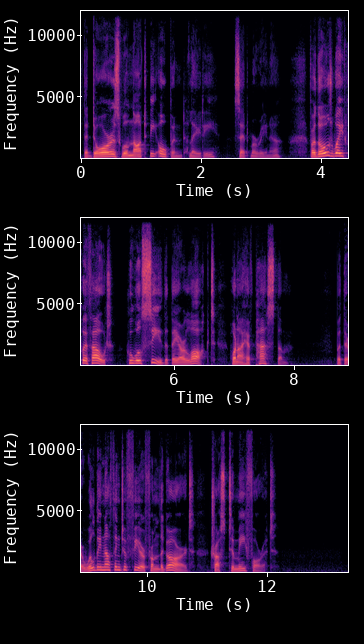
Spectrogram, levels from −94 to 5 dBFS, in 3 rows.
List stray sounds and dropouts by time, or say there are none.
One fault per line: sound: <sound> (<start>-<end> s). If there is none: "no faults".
no faults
